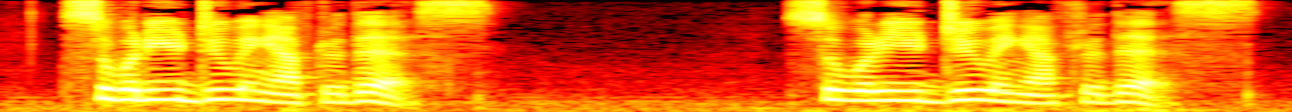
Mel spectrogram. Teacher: Do you hear how the syllable do sticks out of that phrase more than anything else?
